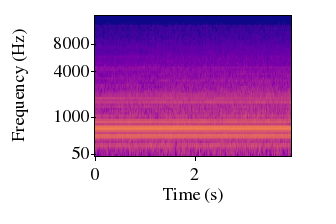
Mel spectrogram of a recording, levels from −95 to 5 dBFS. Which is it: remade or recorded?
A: recorded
